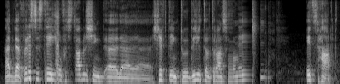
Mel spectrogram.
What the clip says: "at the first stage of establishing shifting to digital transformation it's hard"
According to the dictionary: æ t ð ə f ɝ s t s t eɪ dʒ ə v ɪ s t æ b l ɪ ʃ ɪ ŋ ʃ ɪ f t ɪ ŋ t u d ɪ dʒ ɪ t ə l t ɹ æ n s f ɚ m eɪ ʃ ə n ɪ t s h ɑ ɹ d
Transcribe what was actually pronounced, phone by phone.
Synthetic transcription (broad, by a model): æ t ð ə f ɝ s t s t eɪ dʒ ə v ɪ s t æ b l ɪ ʃ ɪ ŋ ʃ ɪ f t ɪ ŋ t u d ɪ dʒ ɪ t ə l t ɹ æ n s f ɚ m eɪ ʃ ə n ɪ t s h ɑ ɹ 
